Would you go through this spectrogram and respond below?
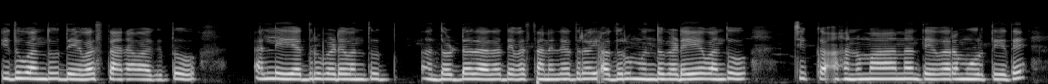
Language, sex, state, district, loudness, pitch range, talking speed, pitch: Kannada, female, Karnataka, Bidar, -13 LUFS, 240-255 Hz, 105 wpm, 245 Hz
